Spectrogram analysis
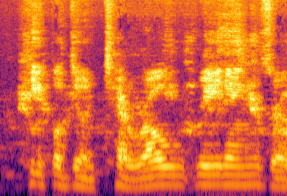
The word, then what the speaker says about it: tarot: But this one I'm sure of it's tarot. It's not ter. Nobody calls it tarot cards.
